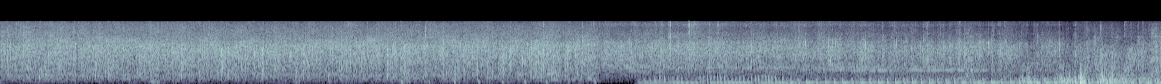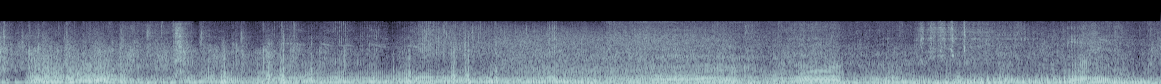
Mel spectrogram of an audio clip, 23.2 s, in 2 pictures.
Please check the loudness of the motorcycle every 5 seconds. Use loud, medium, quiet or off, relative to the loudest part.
off, quiet, medium, loud, loud.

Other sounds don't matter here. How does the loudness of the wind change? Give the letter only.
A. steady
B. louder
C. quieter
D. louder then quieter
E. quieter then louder
C.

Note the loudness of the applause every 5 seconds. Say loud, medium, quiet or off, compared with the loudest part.
loud, loud, medium, quiet, quiet.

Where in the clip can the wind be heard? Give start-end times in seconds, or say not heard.
10.2-23.1.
